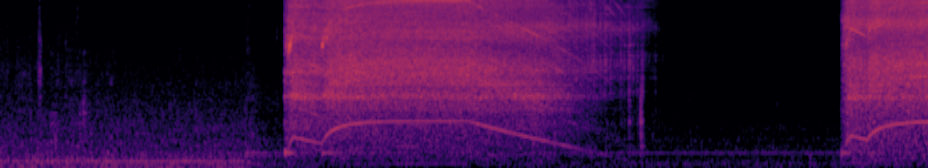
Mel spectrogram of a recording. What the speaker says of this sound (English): Now I'm just going to drill this guy out.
